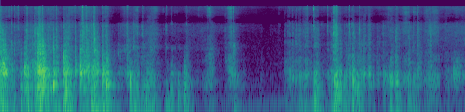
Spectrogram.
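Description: Stiff clear plastic clamshell packaging crackling and rustling as it is handled over a kitchen scale. It is loudest in the first second and again about three seconds in.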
